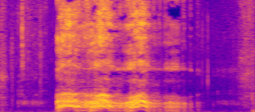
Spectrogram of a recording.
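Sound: large dog barking loudly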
